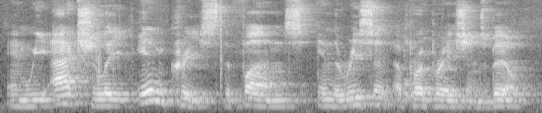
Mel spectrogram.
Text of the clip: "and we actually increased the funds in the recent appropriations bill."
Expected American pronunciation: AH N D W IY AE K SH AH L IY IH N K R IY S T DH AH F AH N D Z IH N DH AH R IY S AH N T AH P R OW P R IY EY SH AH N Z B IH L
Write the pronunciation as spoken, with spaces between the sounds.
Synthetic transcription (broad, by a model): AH N W IY AE K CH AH L IY IH N K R IY S DH AH F AH N D Z IH N DH AH R IY S AH N T AH P R OW P R IY EY SH AH N Z B IH L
